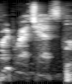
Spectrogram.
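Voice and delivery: breathy, close, whispered creature voice. Warning against clinging to money, imitating Gollum: Gollum voice. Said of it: "remember Gollum from Lord of the Rings?".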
